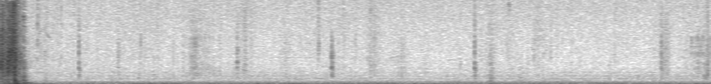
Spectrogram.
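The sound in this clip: Inside a sound-insulated Citroën car cabin, a low, even road rumble stays faint and steady after a brief click at the start.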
